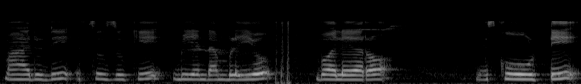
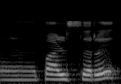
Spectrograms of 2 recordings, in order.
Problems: none marked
